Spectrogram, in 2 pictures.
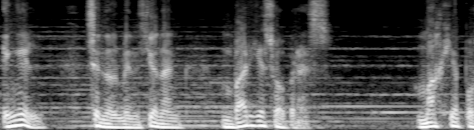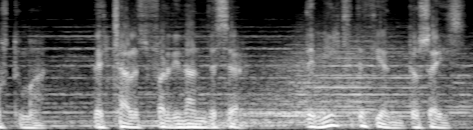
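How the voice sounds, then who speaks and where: Very deep-voiced man over music. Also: animated, takes it slowly, pauses often. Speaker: host and narrator of a radio drama. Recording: music behind the voice.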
